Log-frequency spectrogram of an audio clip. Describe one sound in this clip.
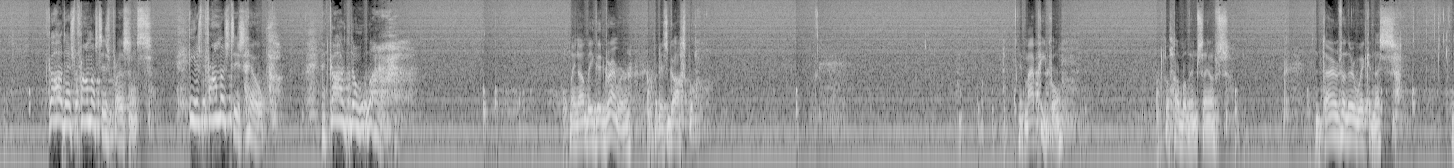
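A middle-aged man preaches with animation through a microphone, with pauses, in a large echoing hall.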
